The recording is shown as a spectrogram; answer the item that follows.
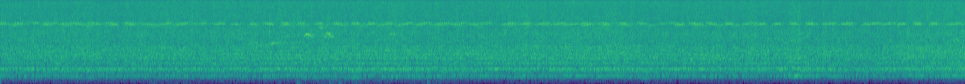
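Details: Continuous natural buzzing of many bees, a thick even drone with stacked low hum bands and a thin wavering high tone above.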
